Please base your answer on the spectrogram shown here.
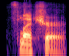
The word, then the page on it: fletcher: American English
